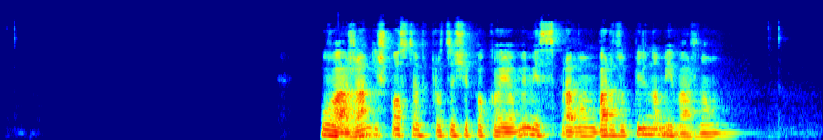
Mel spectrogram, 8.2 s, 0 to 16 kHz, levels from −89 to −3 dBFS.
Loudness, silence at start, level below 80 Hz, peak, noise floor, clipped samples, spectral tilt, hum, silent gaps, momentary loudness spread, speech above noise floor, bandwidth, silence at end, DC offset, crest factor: -20 LUFS; 3.2 s; -50 dBFS; 0 dBFS; -77 dBFS; under 0.1%; -6 dB/octave; none; none; 9 LU; 58 dB; 9 kHz; 0.85 s; under 0.1%; 22 dB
